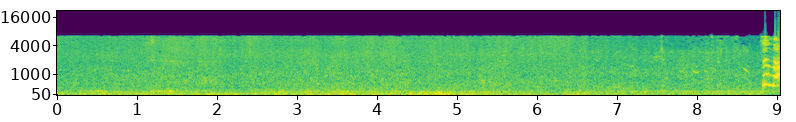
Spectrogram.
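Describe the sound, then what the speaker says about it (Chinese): Cold, fast river current rushes around the legs of a person wading through it, making a steady, dense wash of water noise with wind-like buffeting throughout and a brief sharper splash at the very end. "前面的水流很急"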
